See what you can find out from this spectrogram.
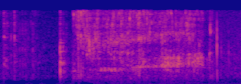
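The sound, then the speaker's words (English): Running water from a tap while someone washes their face: a steady hissing flow of about two seconds, with short splashes and knocks before and after. “I must wash my face.”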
